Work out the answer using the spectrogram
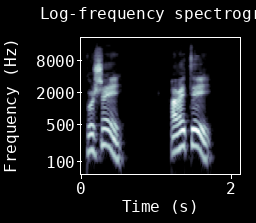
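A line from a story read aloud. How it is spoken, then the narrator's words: Shouted. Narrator (French): cria Chaise-Martin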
